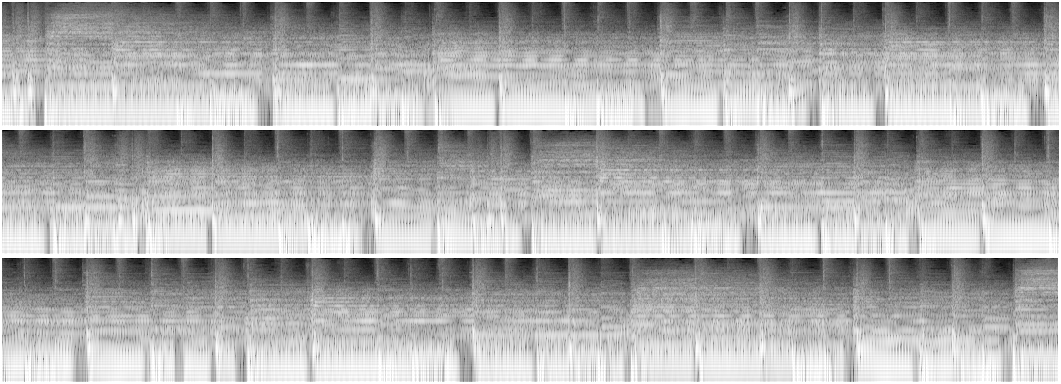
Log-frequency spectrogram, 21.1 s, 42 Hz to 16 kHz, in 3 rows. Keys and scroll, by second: 2.3 Escape, 6.8-11.9 typing, 12.2 Escape, 16.5 BackSpace, 17.1 shift+u.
